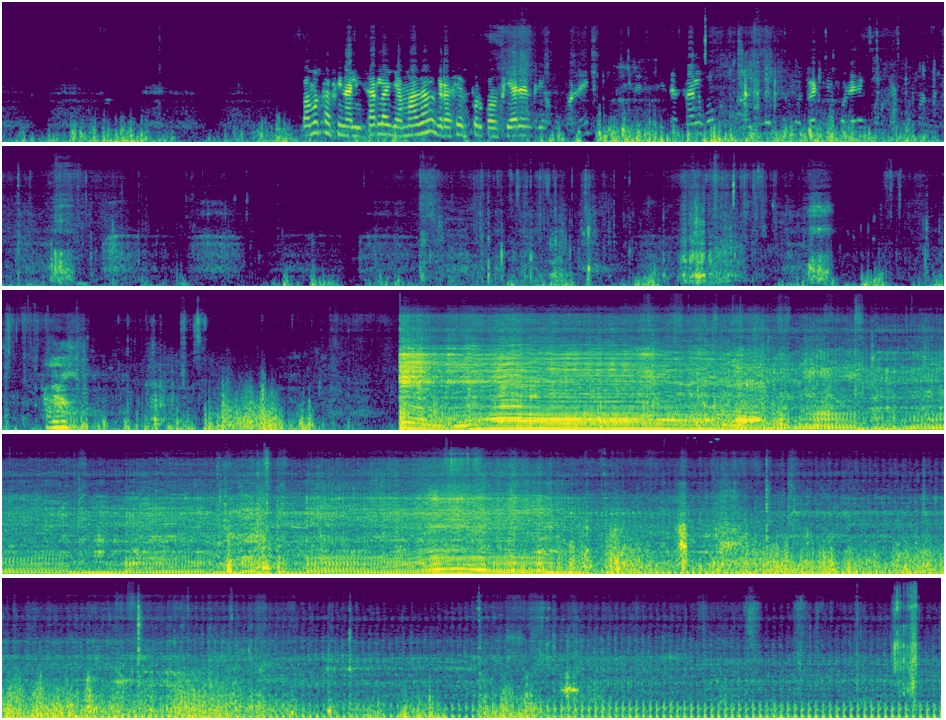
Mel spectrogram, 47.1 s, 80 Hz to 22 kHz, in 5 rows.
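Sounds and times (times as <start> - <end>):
motorcycle engine revving: 22.8 - 47.0.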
